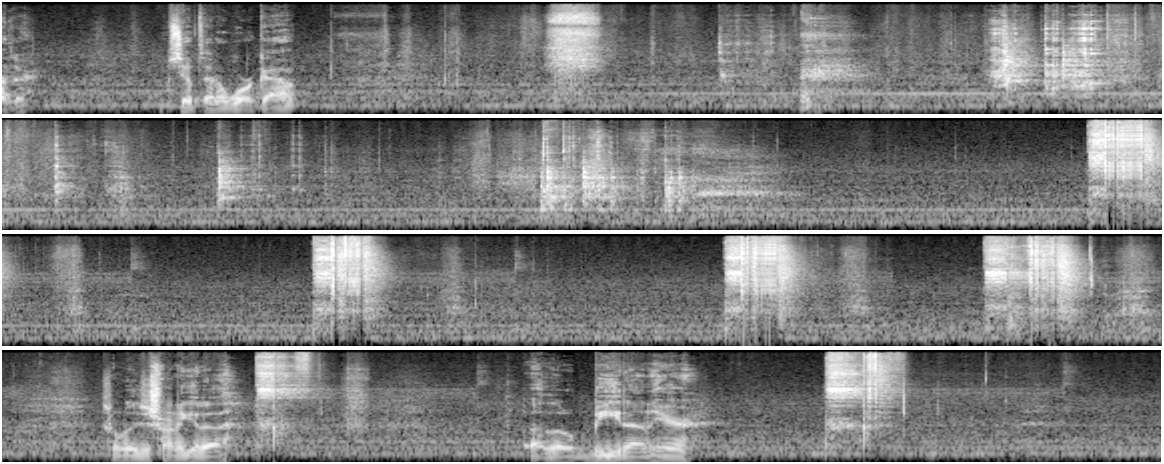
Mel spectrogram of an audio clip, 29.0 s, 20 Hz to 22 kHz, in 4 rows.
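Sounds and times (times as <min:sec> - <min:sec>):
steady machine hum: 0:00.0 - 0:28.9
arc welding bursts: 0:14.0 - 0:15.2, 0:16.4 - 0:17.7, 0:19.0 - 0:20.0, 0:20.6 - 0:21.7, 0:23.2 - 0:24.1, 0:26.8 - 0:28.0.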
